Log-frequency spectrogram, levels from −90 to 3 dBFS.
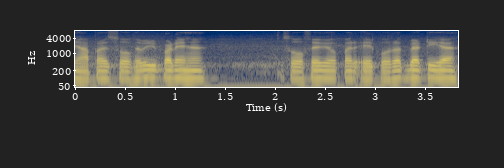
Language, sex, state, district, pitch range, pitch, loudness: Hindi, male, Delhi, New Delhi, 100-105 Hz, 100 Hz, -19 LUFS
